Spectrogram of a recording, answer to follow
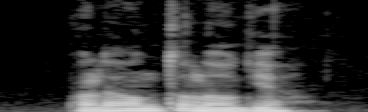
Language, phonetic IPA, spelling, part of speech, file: Polish, [ˌpalɛɔ̃ntɔˈlɔɟja], paleontologia, noun, LL-Q809 (pol)-paleontologia.wav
